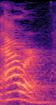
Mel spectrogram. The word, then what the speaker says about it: hour: the previous videos uh i have told you that the letter h is silent when it is used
